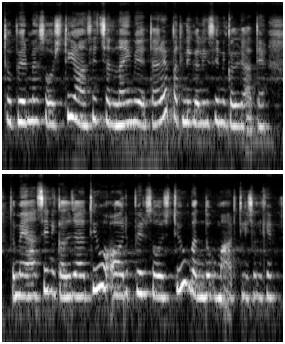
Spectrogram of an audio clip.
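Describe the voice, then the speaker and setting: A high-pitched woman at a fairly quick pace with fairly even intonation, over noticeable background noise. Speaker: gaming streamer. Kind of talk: gameplay commentary. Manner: casual, chatty.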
